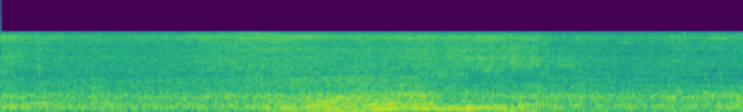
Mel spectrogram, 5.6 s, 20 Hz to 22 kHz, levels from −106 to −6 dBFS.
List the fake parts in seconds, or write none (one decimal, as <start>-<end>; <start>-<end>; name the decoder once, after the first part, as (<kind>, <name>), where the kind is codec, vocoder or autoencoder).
3.3-4.3 (codec, HILCodec)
